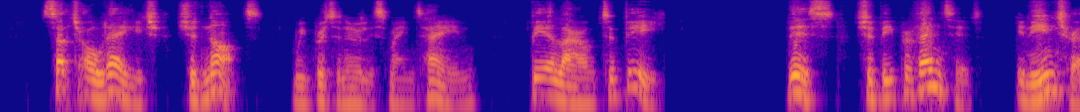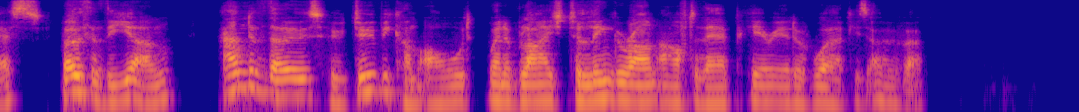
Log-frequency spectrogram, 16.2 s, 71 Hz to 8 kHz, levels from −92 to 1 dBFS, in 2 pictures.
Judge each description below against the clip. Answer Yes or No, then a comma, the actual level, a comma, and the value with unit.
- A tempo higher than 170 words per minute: No, average, 155 wpm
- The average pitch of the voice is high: No, low, 115 Hz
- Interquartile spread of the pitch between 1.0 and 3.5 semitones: No, wide, 5.6 semitones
